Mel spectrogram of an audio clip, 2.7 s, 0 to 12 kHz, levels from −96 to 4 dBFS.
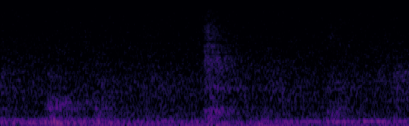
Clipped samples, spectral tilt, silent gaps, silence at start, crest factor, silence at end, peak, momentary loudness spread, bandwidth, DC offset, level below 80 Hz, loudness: under 0.1%; -4.5 dB/octave; none; 0 s; 16 dB; 0 s; -52 dBFS; 2 LU; 11 kHz; under 0.1%; -76 dBFS; -69 LUFS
